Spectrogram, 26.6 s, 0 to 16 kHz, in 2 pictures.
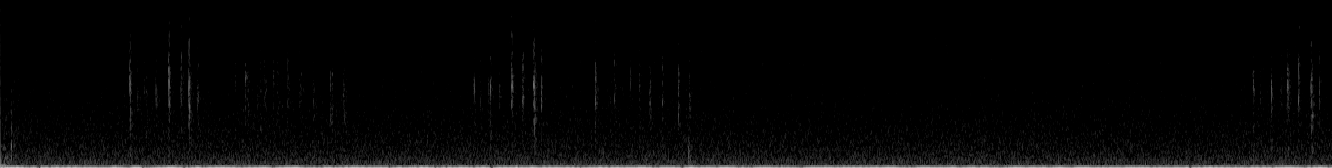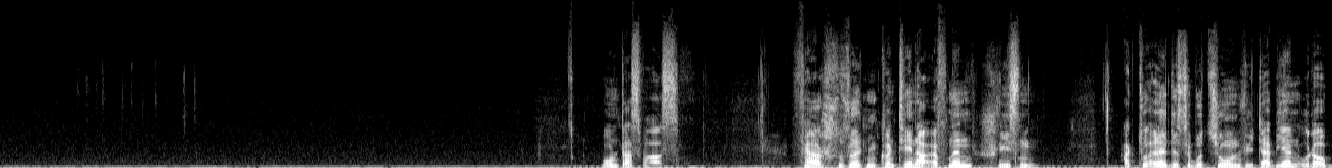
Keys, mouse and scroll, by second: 1.0-3.5 typing, 4.5-7.0 typing, 12.3-15.2 typing.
